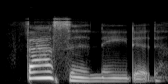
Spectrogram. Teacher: the neigh gets a little longer because it's secondary stress and secondary stress gets longer but not higher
